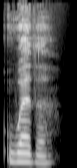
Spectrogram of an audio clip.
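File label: "whether", British English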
